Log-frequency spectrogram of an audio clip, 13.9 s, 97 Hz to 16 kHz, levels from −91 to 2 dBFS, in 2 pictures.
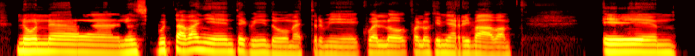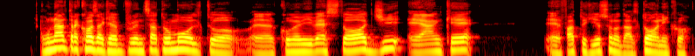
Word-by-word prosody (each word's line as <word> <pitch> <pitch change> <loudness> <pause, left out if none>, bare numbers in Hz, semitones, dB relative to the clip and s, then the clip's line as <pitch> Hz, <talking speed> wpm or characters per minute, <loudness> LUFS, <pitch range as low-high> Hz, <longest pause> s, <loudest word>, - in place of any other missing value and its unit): Non 155 -1 +4
non 145 -2 -1
si - - -8
buttava 165 +1 +2
niente, 155 -3 0
quindi 140 -1 -5
dovevo 125 -2 -5
mettermi 120 -1 -9
quello 130 0 -3
quello 135 -1 -5
che 135 0 -5
mi 135 - -3
arrivava. 125 -3 -2 0.9
Ehm, 145 -2 +5 0.7
un'altra 195 +4 +4
cosa 190 -3 +6
che 160 - +1
ha - - +3
influenzato 165 +2 0
molto, 150 -8 0
ehm, 125 -1 -5
come 145 0 -1
mi 150 0 +1
vesto 160 +1 -2
oggi 175 +3 +2
è 140 - -4
anche, 175 +5 -1 0.6
ehm, - - -7
il - - -6
fatto 145 +2 -3
che 140 - -7
io 150 - -1
sono 155 0 -2
daltonico, 125 -2 -1
145 Hz, 145 wpm, -23 LUFS, 130-160 Hz, 0.9 s, cosa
